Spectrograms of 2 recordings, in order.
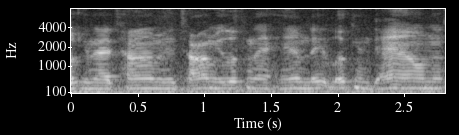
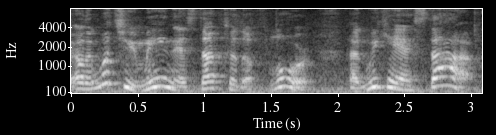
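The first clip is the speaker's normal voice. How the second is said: shocked; 11 semitones higher than usual. Retold or imitated. Shocked by stuck pedal.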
